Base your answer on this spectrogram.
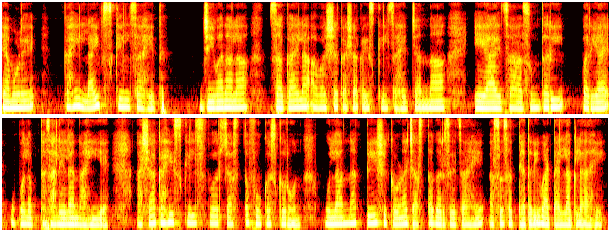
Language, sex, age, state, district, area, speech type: Marathi, female, 30-45, Maharashtra, Pune, urban, spontaneous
